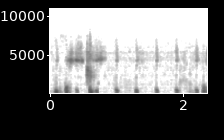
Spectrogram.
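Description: Near silence with faint, irregular soft taps of a stylus writing a word on a pen screen.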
